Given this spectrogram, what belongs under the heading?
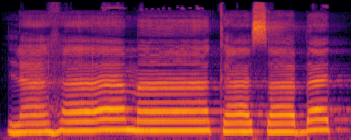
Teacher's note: Laha ma juga mad tabi'i karena ada alif yang sebelumnya didahului fathah, maka mim ini juga 2 harokat.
